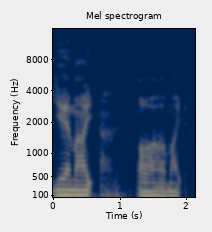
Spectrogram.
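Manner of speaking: put-on Australian-sounding accent. Retelling how they talked when they came back, in a more Australian-sounding accent. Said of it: "that sounded more Australian".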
